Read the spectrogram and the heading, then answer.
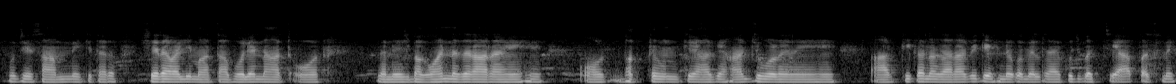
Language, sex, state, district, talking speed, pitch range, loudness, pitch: Hindi, male, Bihar, Gopalganj, 180 wpm, 115-125 Hz, -25 LUFS, 120 Hz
